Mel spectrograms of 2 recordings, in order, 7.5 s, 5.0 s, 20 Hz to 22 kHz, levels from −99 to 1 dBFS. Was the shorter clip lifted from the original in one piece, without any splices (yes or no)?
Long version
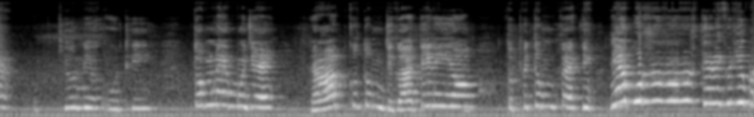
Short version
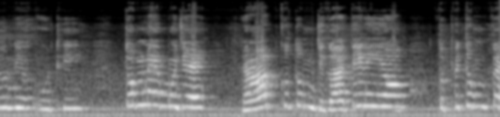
yes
